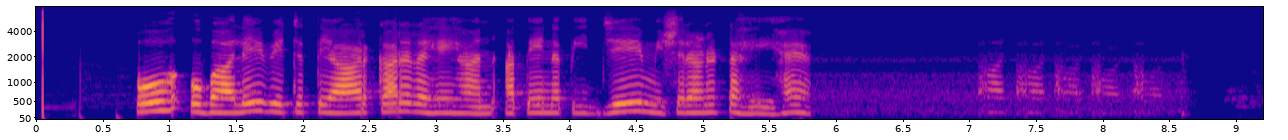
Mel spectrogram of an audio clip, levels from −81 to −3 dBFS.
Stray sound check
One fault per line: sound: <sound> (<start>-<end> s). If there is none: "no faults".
sound: laugh (7.1-8.5 s)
